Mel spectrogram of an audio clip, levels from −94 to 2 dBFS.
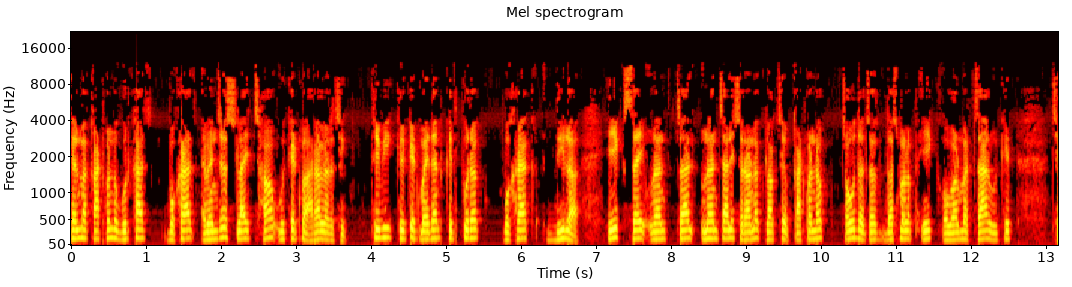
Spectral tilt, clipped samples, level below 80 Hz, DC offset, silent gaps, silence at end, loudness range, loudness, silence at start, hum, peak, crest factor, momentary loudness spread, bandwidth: -5 dB/octave; under 0.1%; -56 dBFS; under 0.1%; none; 0 s; 1 LU; -21 LUFS; 0 s; none; 0 dBFS; 22 dB; 7 LU; 12 kHz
